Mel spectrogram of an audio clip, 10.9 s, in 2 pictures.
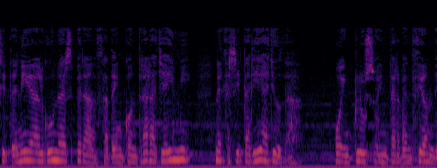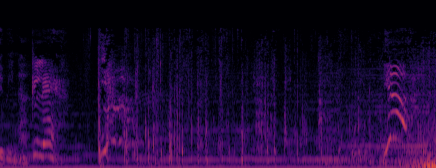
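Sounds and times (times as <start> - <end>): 
speech: 0.0 - 7.8, 10.3 - 10.8
horse hooves clip-clopping: 6.6 - 10.5.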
